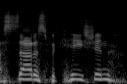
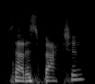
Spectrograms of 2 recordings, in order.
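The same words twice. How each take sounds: First: Satisfaction slipped out as "satis-fi-CAY-shun"; mispronounced satisfaction. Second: Said in the usual way. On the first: Real, not acted. Preacher fumbling a word mid-sermon, satisfaction mispronounced "satis-fi-CAY-shun". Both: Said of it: "I started saying another word".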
